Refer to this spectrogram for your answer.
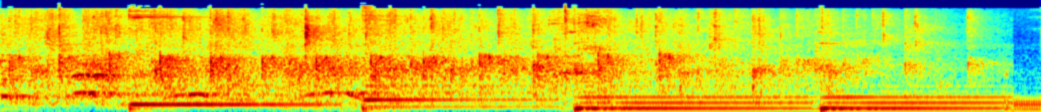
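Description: A crowd applauds steadily throughout, a dense wash of clapping, while sustained organ-like notes step upward in pitch over it, one held tone after another.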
